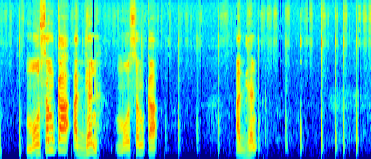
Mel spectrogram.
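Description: Marker or chalk strokes on a board during a classroom lecture, short scratchy taps and scribbles between and after a man's speech.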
